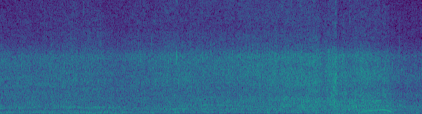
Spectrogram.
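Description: Ocean surf rolls and washes around a dog named Buddy at Old Orchard Beach, Maine, a loud continuous wash of waves with wind buffeting the microphone, no voices.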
